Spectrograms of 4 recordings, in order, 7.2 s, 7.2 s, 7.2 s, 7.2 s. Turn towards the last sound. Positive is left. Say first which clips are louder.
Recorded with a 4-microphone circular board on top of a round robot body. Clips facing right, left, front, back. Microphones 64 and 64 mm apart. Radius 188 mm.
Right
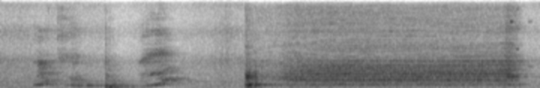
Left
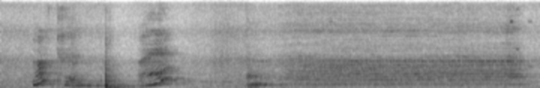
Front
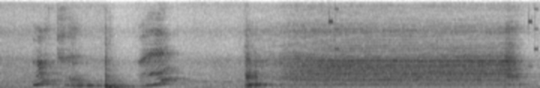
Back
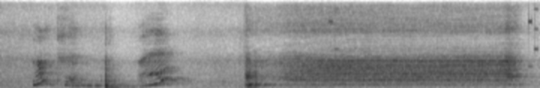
# right 8 dB, back 1 dB
turn(degrees=-100)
